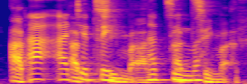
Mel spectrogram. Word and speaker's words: Atzimba: ¿Cómo es? Atsimba. Atzimba. Bueno, Atzimba.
